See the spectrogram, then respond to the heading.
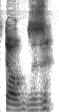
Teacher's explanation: that becomes dogs with a z sound because of progressive assimilation right the the g is voiced and that affects the following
